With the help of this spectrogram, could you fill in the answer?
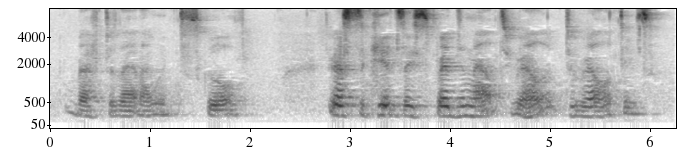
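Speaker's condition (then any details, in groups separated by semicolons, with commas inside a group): Parkinson's; diagnosed at age 44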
